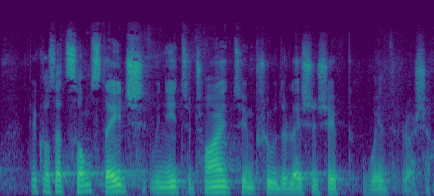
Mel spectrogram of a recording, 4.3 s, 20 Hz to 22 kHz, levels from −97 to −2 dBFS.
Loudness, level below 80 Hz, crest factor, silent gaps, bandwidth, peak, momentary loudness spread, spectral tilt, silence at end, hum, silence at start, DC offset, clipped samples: -38 LUFS; -72 dBFS; 20 dB; none; 14 kHz; -20 dBFS; 12 LU; -3.5 dB/octave; 0 s; none; 0.3 s; under 0.1%; under 0.1%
